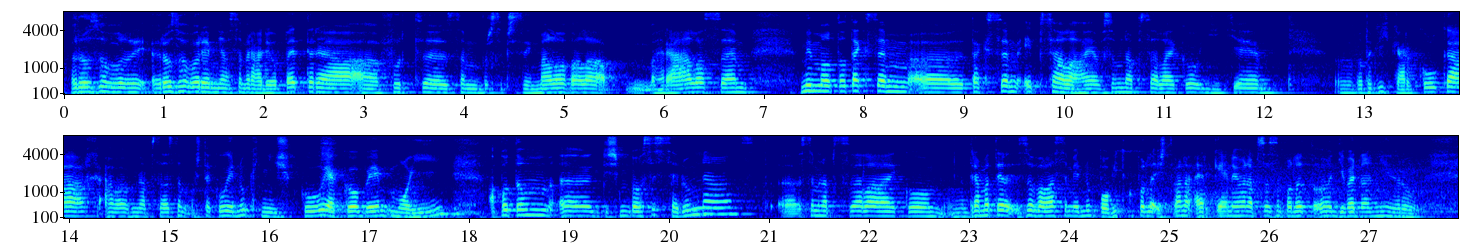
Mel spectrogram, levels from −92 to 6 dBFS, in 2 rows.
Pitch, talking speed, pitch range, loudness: 160 Hz, 140 wpm, 145-170 Hz, -50 LUFS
